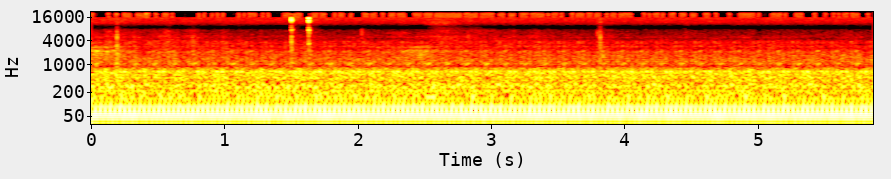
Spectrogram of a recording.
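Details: VW 1.9 TDI after repairing crankshaft speed sensor (G28) wiring that caused a no-start with P0322/000802: steady, even diesel idle with low smooth beat, no misses, knocks or hunting; normal idle.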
